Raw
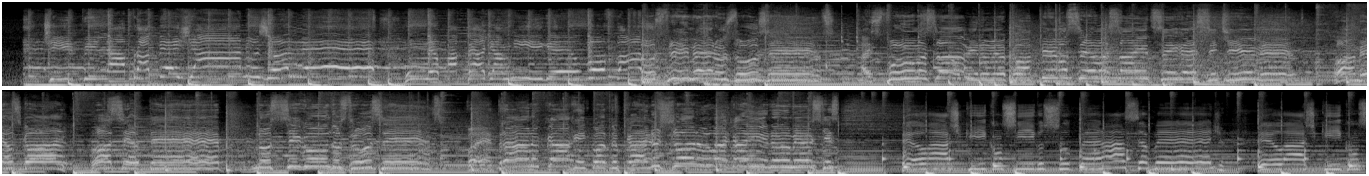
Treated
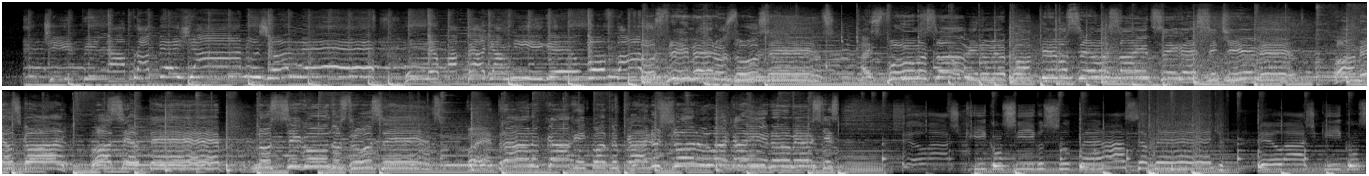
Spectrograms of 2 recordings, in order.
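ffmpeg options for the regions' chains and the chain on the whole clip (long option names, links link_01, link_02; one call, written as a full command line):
ffmpeg -i in.wav -filter_complex "[0:a]asettb=1/sr,asplit=3[link_01][link_02][link_03];[link_01]atrim=end=22.564[link_04];[link_02]atrim=start=22.56:end=23.38,asetpts=PTS-STARTPTS,afade=type=in:duration=0.004:curve=qsin,afade=type=out:start_time=0.816:duration=0.004:curve=qsin,lowpass=8100,aemphasis=mode=production:type=riaa,acompressor=threshold=-27dB:ratio=10:attack=3.2:release=140:knee=1:detection=peak[link_05];[link_03]atrim=start=23.376[link_06];[link_04][link_05]acrossfade=duration=0.004:curve1=hsin:curve2=qsin[link_07];[link_07][link_06]acrossfade=duration=0.004:curve1=qsin:curve2=hsin,asettb=1/sr,asplit=3[link_08][link_09][link_10];[link_08]atrim=end=25.004[link_11];[link_09]atrim=start=25:end=25.92,asetpts=PTS-STARTPTS,afade=type=in:duration=0.004:curve=qsin,afade=type=out:start_time=0.916:duration=0.004:curve=qsin,lowshelf=frequency=270:gain=4.5,acrusher=bits=3:mode=log:mix=0:aa=0.000001[link_12];[link_10]atrim=start=25.916[link_13];[link_11][link_12]acrossfade=duration=0.004:curve1=hsin:curve2=qsin[link_14];[link_14][link_13]acrossfade=duration=0.004:curve1=qsin:curve2=hsin,equalizer=frequency=430:width_type=o:width=0.28:gain=11,bandreject=frequency=110.2:width_type=h:width=4,bandreject=frequency=220.4:width_type=h:width=4,bandreject=frequency=330.6:width_type=h:width=4,dynaudnorm=framelen=190:gausssize=17:maxgain=11.5dB,volume=-3.5dB" out.wav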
